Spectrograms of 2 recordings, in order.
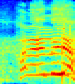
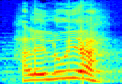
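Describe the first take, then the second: First: The word is said at a faster pace. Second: The word is said at a slower pace.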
